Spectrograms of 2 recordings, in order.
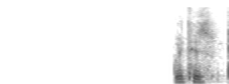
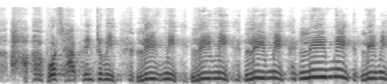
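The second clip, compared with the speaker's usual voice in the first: frantic high cries of leave me, climbing higher; panicked pleading, rising to a scream; 9 semitones higher, 4 dB louder than usual. Acted. Demoness screams at the baby clinging to her, panicked. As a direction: beg to be released, louder each time. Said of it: "she started feeling".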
